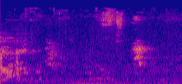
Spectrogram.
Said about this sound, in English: Yeah, even that dog's excited about it.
